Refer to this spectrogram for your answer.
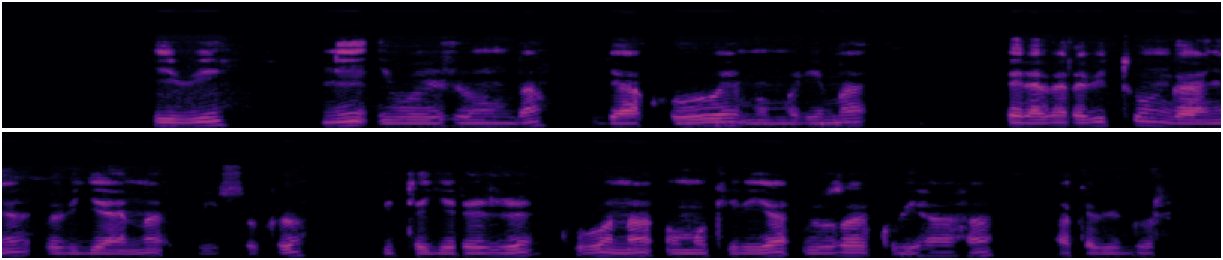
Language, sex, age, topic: Kinyarwanda, male, 25-35, agriculture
